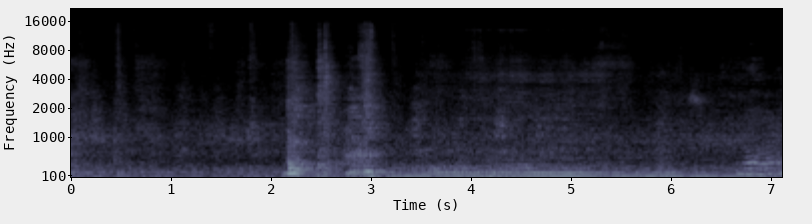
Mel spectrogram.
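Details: Two Rottweilers growl while playing tug-of-war, a deep, steady growl that rumbles on for several seconds after a sharp bark-like burst.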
